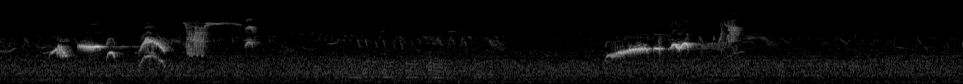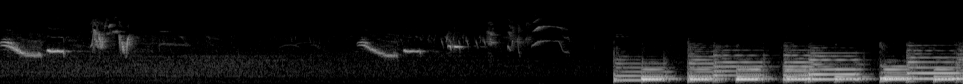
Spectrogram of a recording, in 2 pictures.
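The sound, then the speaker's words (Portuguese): Small birds chirp and twitter in quick bright bursts every few seconds over a faint steady background hush, a bird-sound texture created in a home setting, until a different tonal, harmonic sound takes over near the end. “Crio uma textura sonora no meu ambiente doméstico que me transporta para um jardim pleno de passarinhos, etc.”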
